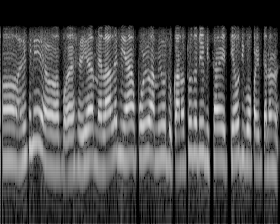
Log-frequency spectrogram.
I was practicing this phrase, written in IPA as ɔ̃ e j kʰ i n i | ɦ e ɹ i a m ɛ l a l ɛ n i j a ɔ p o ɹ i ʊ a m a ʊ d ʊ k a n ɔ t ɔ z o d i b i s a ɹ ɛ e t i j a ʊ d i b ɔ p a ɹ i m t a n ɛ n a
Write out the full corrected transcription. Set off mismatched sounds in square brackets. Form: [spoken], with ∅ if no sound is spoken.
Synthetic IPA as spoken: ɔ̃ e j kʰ i n i | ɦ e ɹ i a m ɛ l a l ɛ n i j a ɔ p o ɹ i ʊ a m [i] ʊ d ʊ k a n ɔ t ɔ z o d i b i s a ɹ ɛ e t i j a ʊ d i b ɔ p a ɹ i m t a n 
